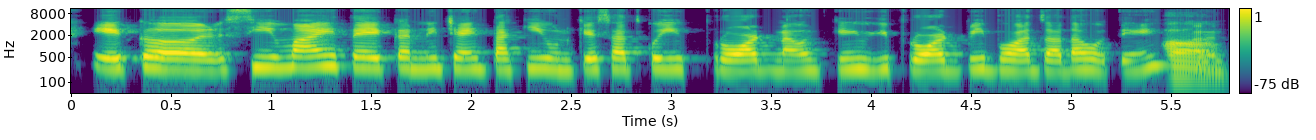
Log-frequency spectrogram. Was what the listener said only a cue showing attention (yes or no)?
no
